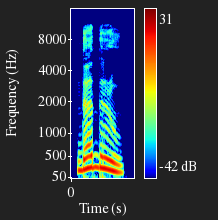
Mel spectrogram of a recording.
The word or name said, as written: ದದ್ರ್ರು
